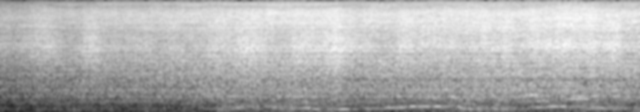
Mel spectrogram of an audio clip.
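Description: Gas torch burning with a steady hiss as its flame heats a tinned patch on a steel fender for lead filling. From about three seconds in, a low tune of held notes stepping up and down runs underneath.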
